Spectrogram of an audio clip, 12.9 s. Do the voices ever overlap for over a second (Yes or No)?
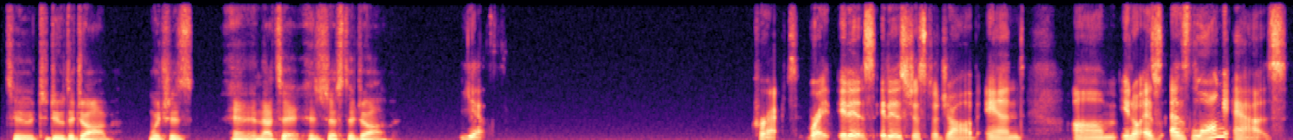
No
